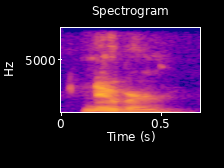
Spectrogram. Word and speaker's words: New Bern: I took a trip to New Bern, which they pronounce around here New Bern. So New Bern is now New Bern, like New Orleans is like Nolans.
